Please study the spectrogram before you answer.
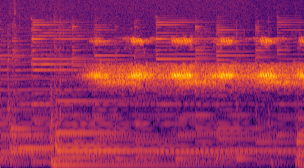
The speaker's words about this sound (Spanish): Solo el cri-cri de montones de grillos rompía la placidez del lugar.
